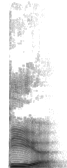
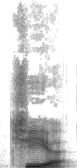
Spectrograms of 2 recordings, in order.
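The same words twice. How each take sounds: First: The word begins with a plain 't' sound. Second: The word begins with a 'ch' sound. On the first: This is how it is said in the north and northeast. "E já no norte e nordeste" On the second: This is how it is said in the south and southeast. "no sul e sudeste nós temos tia, tia, esse som de tch"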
